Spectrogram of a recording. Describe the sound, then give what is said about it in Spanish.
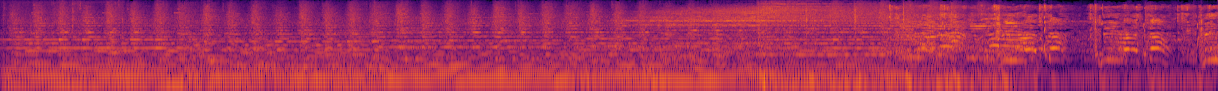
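A crowd of Cubans in Cuba shouts and chants together, calling for freedom, in a loud, steady, rhythmic roar, breaking into more ragged, overlapping yelling near the end. “Son los gritos de los cubanos pidiendo libertad.”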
